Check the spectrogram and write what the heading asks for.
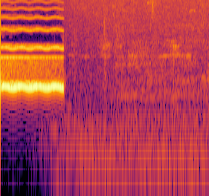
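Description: A loud electronic tone with a slight warble in pitch, over a steady higher tone, cuts off suddenly about two-thirds of a second in. Faint room tone follows.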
